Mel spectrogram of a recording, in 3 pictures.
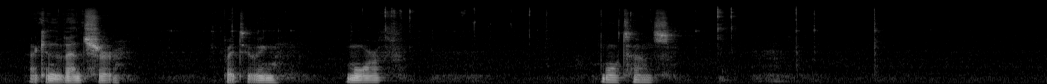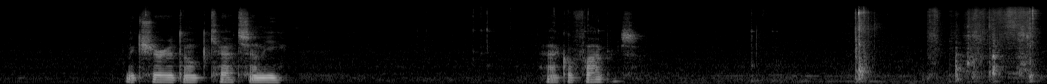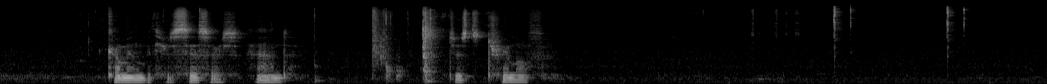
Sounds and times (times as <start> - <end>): Speech: 0.3 - 1.3, 2.2 - 2.8, 3.5 - 4.0, 6.0 - 6.8, 11.7 - 13.4, 15.9 - 16.9, 22.0 - 24.0, 25.4 - 26.5.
